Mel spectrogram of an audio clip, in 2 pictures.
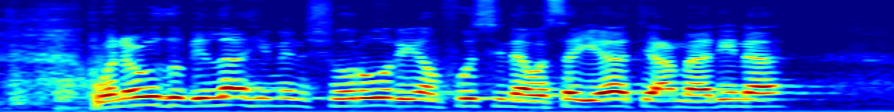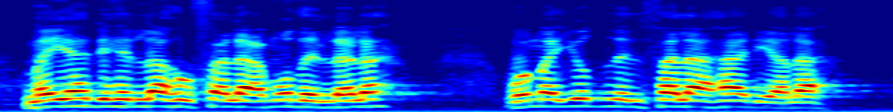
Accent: Seattle, Washington, United States; As you probably heard from the introduction, I grew up in Seattle, Washington.

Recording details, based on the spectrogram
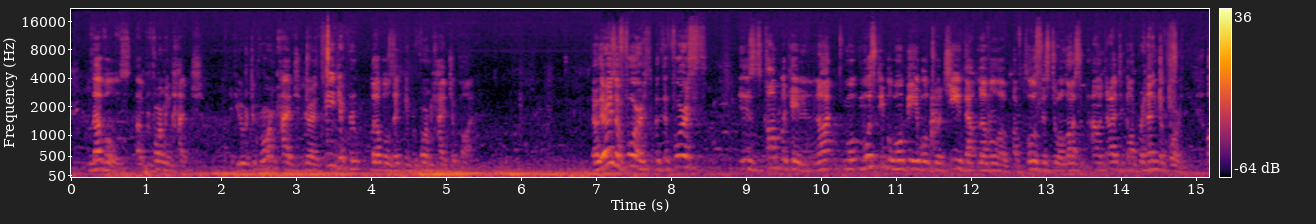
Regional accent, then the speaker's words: Syria; I come from Syria.

